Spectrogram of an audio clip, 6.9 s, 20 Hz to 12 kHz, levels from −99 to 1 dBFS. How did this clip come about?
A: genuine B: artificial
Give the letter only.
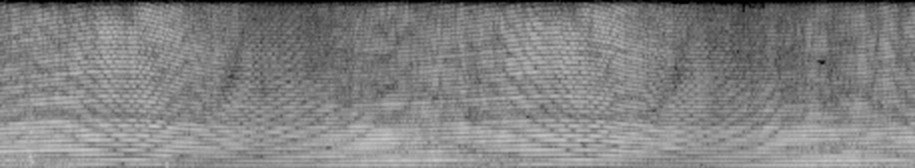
A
